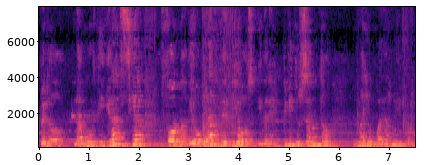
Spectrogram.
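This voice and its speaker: A man's voice: high-pitched, lively intonation, unhurried, music in the background. A male guest pastor, preaching a sermon full of rhetorical questions and acted-out quotes. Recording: echoey church hall, voice from a distance.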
